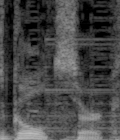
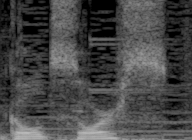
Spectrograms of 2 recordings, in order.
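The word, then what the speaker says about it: GoldSrc: That's Gold Circ. This is Doom. Okay, I know the Half-Life 1 engine is supposed to be pronounced as Gold Source, but it's Gold SRC. I always say Gold Circ.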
